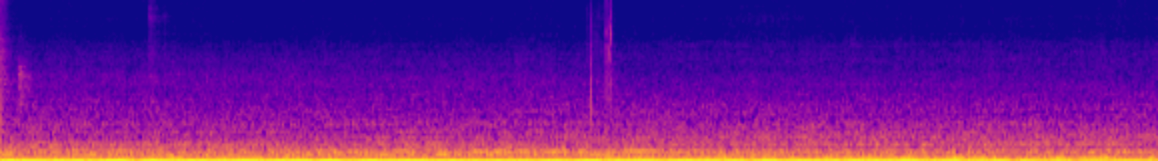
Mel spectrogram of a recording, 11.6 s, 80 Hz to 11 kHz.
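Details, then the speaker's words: Whirlpool WED92HEFC2 dryer after new belt and drum rollers, motor previously loud and thought near end of life; smooth, steady low hum with no rattle, squeal or buzz; very quiet, normal running. "It's very quiet and smooth. Very quiet. Very smooth."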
